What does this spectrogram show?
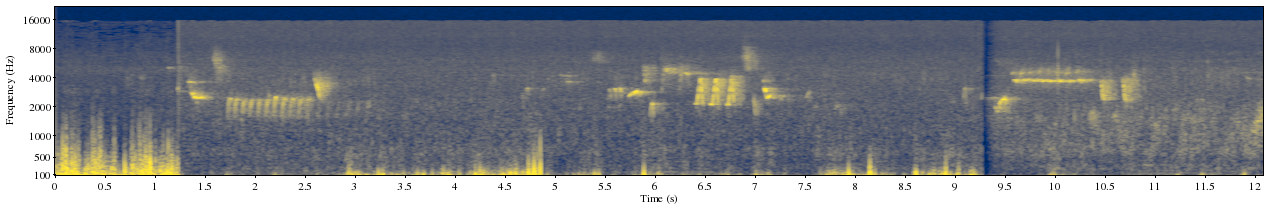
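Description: Songbirds calling in turn: a short buzzy trill, quick chirps and a held high whistled note, over low rumbling gusts of wind on the microphone, loudest in the first second, where the rumble stops abruptly.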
